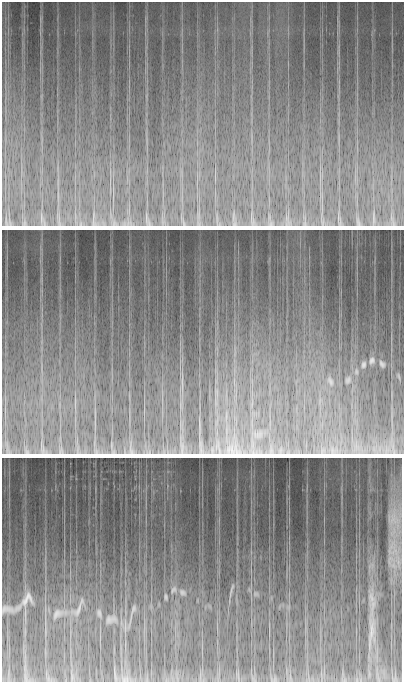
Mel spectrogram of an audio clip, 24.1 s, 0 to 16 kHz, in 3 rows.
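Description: Steady, evenly spaced horse hooves clip-clopping through a Witcher 3 game scene, continuous and fairly close, with a brief swell of louder noise midway and a whistled tune drifting over the later hoofbeats.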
